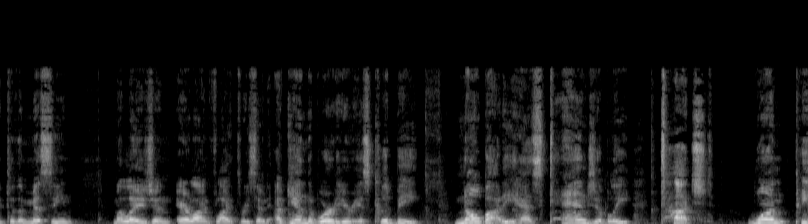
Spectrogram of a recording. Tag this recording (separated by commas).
Speech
